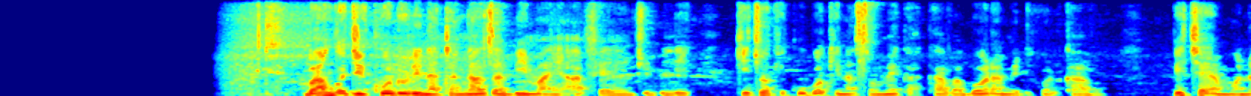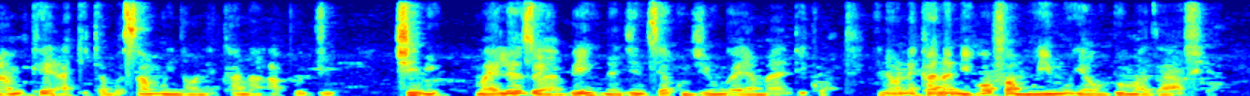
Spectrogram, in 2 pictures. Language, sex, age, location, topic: Swahili, male, 18-24, Kisumu, finance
